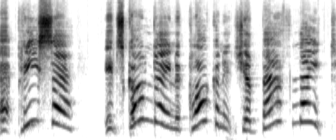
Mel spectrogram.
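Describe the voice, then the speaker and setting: In a squeaky, put-on character voice, the speaker goes at a moderate pace. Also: man, extremely high pitch for a man. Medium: read story. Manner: polite, deferential.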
